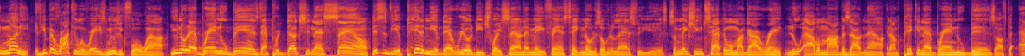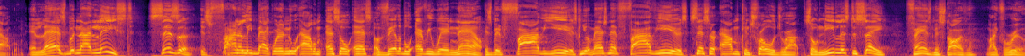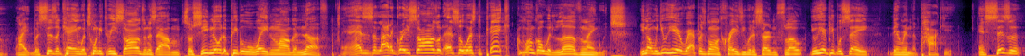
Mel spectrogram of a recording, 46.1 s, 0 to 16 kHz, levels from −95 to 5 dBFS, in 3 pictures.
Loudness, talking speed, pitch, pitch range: -13 LUFS, 220 wpm, 145 Hz, 115-180 Hz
